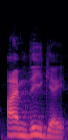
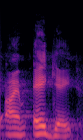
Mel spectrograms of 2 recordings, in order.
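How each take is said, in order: First: THE said as a full "thee"; stress on THE. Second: A said as a full "ay", set apart; stress on A. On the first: Preacher correcting to what Jesus says, stress on THE. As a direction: lean on THE, meaning the one and only. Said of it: "he doesn't say, "I am a gate". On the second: Preacher quoting what Jesus doesn't say, stress on A. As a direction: lean on A as the word to reject. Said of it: "he doesn't say". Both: Shown as a demonstration.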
